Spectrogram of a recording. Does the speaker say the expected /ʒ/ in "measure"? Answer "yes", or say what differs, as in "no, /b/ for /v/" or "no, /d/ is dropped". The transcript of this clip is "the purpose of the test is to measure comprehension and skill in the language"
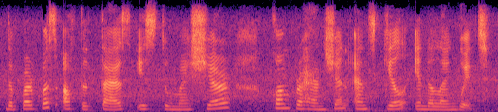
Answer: no, /ʃ/ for /ʒ/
